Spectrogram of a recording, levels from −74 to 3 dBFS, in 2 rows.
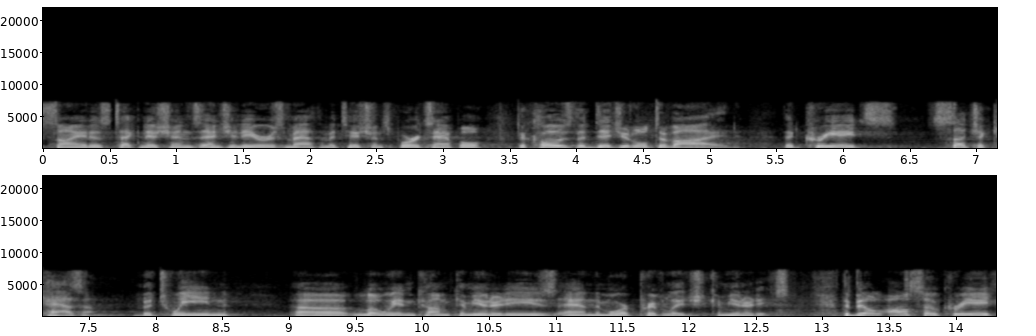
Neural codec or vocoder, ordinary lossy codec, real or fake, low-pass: none; AAC, 32 kbps; real; 7.2 kHz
